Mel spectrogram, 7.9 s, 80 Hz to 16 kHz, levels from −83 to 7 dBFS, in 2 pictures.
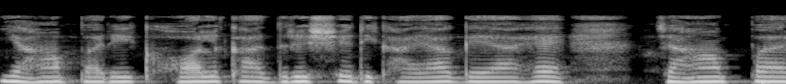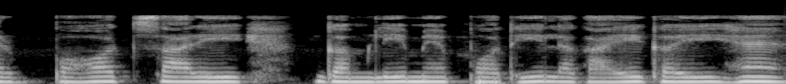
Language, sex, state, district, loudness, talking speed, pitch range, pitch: Hindi, female, Jharkhand, Deoghar, -16 LUFS, 145 wpm, 195-200 Hz, 195 Hz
